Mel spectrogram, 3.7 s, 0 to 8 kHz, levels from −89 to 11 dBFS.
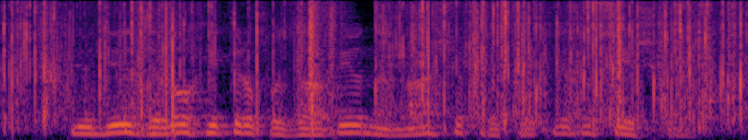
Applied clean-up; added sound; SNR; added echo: none; Crumpling, crinkling; -2 dB; none.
